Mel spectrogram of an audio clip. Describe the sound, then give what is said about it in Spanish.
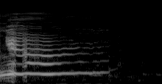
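A person hums a thin, nasal whine in imitation of a mosquito singing in someone's ear, one steady high tone held for about a second before it cuts off, fairly loud. “y el zancudo se le va.”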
